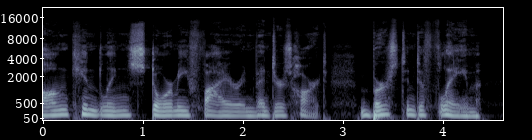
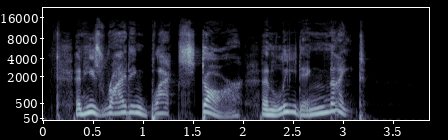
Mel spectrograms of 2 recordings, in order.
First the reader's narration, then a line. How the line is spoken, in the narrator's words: he exclaimed instantly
